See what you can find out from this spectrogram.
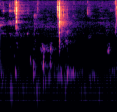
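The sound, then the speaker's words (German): Faint sipping from an ice-cold drink: a few soft, wet slurps and small liquid clicks spaced apart, with quiet gaps between them. “Und vom Geschmack her muss ich nochmal einen Schluck nehmen.”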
